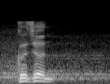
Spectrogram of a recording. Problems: none marked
